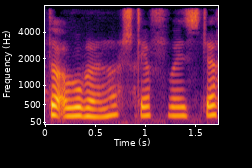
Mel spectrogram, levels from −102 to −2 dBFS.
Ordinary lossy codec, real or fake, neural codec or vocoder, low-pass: none; fake; codec, 24 kHz, 1.2 kbps, DualCodec; 7.2 kHz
